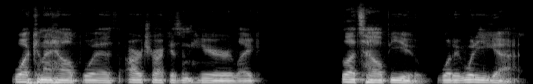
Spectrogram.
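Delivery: ordinary delivery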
